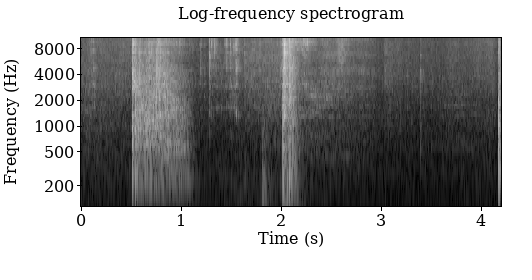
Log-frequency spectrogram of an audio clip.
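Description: Small elevator parts being handled and set down on a mat: a short burst of rattling about half a second in, then a sharp clink about two seconds in.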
